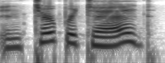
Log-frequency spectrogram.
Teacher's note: interpreted, where ter, the second syllable, is stressed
